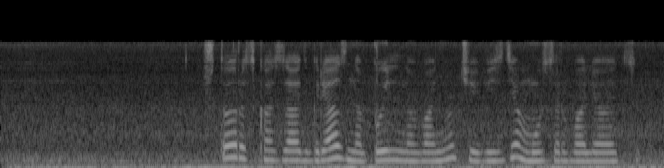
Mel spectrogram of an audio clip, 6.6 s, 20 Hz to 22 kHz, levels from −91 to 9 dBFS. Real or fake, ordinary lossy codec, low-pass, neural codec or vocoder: real; none; none; none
